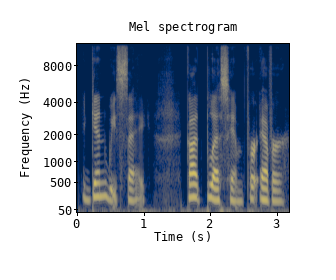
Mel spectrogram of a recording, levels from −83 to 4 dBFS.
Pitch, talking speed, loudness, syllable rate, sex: 195 Hz, 150 wpm, -18 LUFS, 4.2 syllables/s, female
